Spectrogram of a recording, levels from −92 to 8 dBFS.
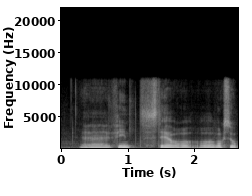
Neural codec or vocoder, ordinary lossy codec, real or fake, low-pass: autoencoder, 48 kHz, 128 numbers a frame, DAC-VAE, trained on Japanese speech; none; fake; 10.8 kHz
